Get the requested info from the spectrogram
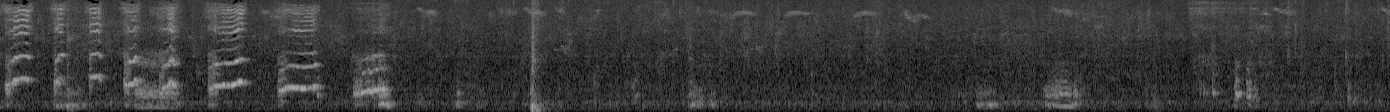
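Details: A litter of four-week-old Irish Terrier pups: a burst of squealing whimpers in the first five seconds, then only scattered soft whines, a single sharp knock and quiet room noise.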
